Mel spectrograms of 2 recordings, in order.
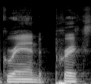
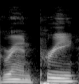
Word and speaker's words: Grand Prix: Apparently last time I said Grand Pricks instead Grand Prix. I never knew that's how you pronounced it and I got roasted beyond roasted in the comment sections.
